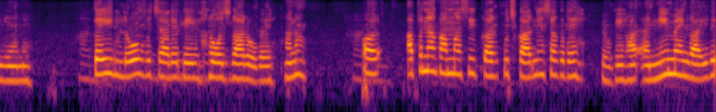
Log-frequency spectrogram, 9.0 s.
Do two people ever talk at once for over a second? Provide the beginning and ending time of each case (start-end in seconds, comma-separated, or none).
1.2-3.0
